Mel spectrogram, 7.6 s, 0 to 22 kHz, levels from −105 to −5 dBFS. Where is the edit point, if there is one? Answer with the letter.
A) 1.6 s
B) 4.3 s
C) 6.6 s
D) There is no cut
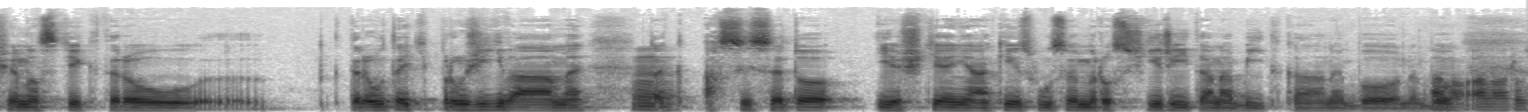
B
